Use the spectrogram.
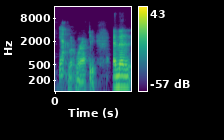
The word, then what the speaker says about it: Meraki: I don't know how to pronounce it. I think it's like Meraki. Yeah. Meraki.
